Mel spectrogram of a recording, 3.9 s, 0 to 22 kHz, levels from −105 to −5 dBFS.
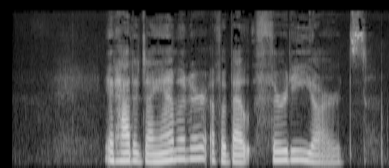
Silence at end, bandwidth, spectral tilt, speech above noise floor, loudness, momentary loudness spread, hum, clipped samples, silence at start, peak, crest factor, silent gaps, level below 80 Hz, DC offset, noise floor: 0.25 s; 16.5 kHz; -5 dB/octave; 38 dB; -28 LUFS; 9 LU; none; under 0.1%; 1.05 s; -8 dBFS; 20 dB; none; -78 dBFS; under 0.1%; -65 dBFS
